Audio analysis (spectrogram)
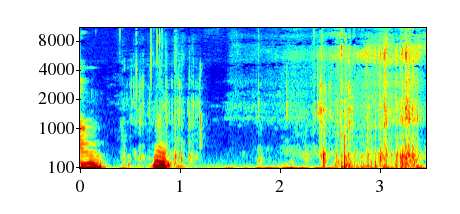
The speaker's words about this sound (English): And you could hear that ice in there, too. Mm-hmm. But it's insulated, so that ice is going to stay icy longer.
